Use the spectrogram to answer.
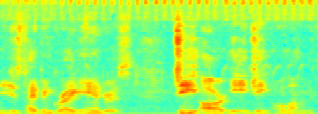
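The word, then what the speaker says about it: Andruss: If you just go to GoFundMe and then type in Greg Andrus, it sounds just how it's spelled.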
